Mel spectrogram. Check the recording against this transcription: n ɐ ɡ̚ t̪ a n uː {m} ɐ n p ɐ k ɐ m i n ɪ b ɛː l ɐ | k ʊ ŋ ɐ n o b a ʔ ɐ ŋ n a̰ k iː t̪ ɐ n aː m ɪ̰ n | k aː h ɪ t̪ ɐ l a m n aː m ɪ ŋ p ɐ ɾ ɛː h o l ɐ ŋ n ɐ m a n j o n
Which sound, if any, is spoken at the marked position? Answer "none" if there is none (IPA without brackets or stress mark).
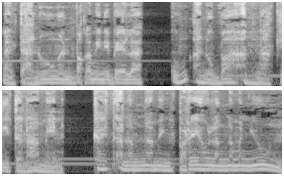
ŋ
